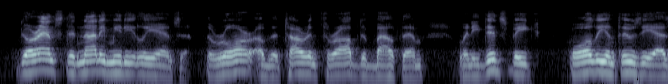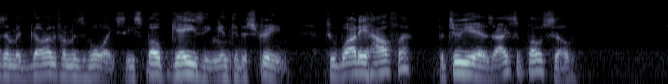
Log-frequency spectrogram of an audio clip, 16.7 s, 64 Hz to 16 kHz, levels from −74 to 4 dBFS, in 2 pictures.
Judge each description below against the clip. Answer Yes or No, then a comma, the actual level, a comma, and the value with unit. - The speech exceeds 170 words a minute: No, average, 145 wpm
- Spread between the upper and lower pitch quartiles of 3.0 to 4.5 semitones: Yes, average, 3.6 semitones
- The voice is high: No, low, 125 Hz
